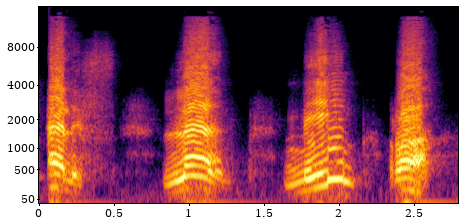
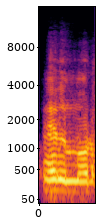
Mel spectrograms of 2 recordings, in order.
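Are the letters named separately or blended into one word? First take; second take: named separately; blended. First: Each letter is spoken separately by its name. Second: The letter sounds blend into one short word. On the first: "اسماء حروف" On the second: "لو نطقناها مسميات حروف تبقى ايه؟ المر"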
